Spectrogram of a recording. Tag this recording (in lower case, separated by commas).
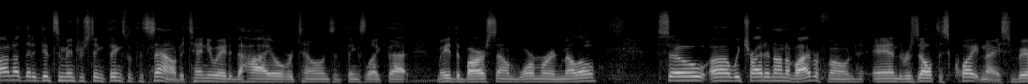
musical instrument, speech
